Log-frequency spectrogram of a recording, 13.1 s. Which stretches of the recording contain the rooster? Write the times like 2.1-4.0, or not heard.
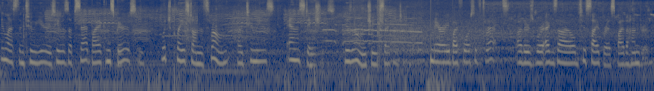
6.5-8.4.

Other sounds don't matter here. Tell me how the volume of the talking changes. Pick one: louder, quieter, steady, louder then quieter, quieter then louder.
steady.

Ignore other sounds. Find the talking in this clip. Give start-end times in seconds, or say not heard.
0.0-13.0.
